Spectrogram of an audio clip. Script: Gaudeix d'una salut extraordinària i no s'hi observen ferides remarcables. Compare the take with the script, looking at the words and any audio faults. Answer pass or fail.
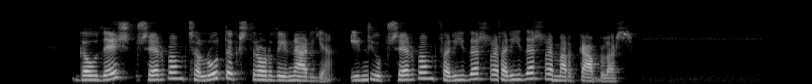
fail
